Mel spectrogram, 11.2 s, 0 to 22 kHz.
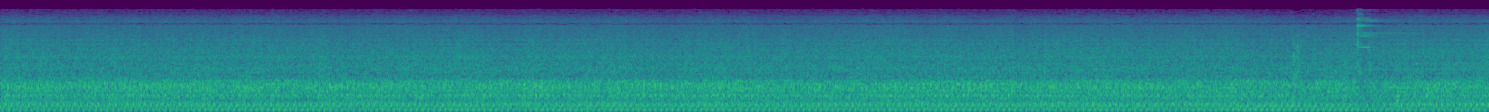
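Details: Porsche 911 996 C4S flat-six idling smoothly at first start after replacing power steering pump, alternator and starter motor and refitting drive belts; no noisy steering pump or rotating-part grinding heard.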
